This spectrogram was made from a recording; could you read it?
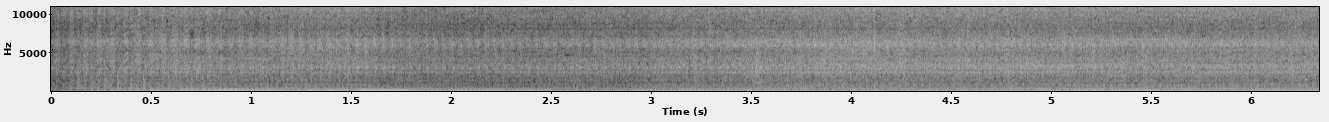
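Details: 1960 Evinrude Fisherman 5.5 hp two-stroke outboard, revived from a broken mess, running on an icy pond while backing away from shore in reverse: even, steady buzz holding speed, no misses, knocks or rattles; normal running.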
